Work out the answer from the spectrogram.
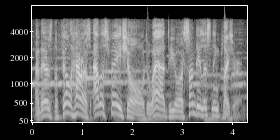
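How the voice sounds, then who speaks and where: A male American radio announcer from the golden age of broadcasting, with a fairly high, very animated voice. His scripted delivery is formal and polished. The recording is muffled, with music behind him. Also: brisk.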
